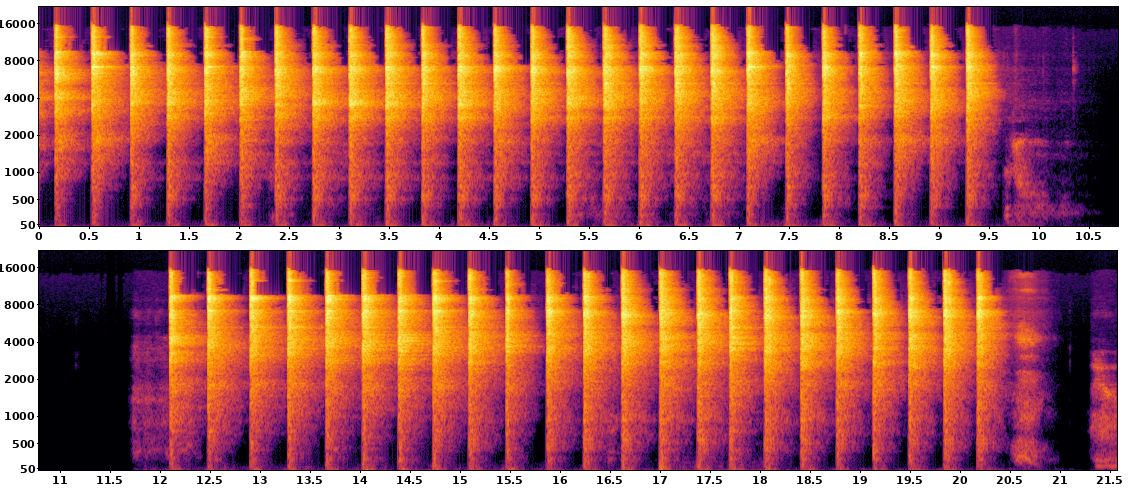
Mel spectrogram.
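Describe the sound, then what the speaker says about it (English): A hammer strikes a hose faucet held in pliers, delivering rapid, even metallic blows in a long run. The blows stop for about two seconds, then another steady burst follows, loud and close. "I just held onto it with my pliers here and hit it with the hammer and see if that works."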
